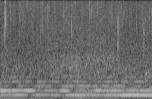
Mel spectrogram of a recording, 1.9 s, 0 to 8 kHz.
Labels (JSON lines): {"label": "biophony, midshipman", "recorder": "SoundTrap 500"}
